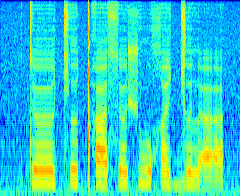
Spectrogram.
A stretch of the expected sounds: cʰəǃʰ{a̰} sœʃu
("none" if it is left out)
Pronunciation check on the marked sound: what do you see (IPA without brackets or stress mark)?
a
